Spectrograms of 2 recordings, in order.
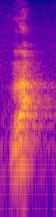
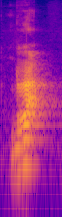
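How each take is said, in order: First: The R sound is said the Indian way. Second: The R sound is said the Indian way.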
